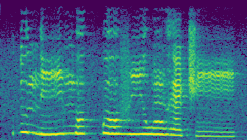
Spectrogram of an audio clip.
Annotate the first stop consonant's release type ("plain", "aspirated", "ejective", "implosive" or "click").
implosive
